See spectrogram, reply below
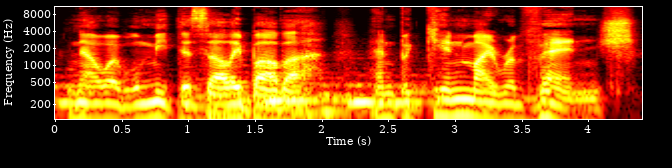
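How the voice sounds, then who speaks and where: A man's voice: on the low side, measured pace, heavy background noise. An actor playing a vengeful male bandit chief in a radio drama, posing as a courteous merchant with formal, florid speech. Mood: scheming.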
